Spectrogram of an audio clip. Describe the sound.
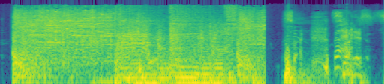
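A window-smash sound effect: a loud crash of breaking glass, then a sustained shatter of glass pieces lasting a few seconds. When it cuts off, people talk briefly.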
